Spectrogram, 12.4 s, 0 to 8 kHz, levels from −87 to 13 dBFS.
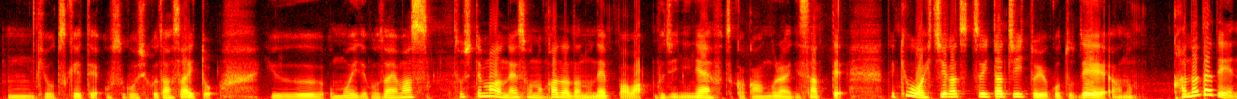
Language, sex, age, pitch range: Japanese, female, 20-39, 140-175 Hz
